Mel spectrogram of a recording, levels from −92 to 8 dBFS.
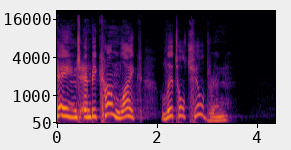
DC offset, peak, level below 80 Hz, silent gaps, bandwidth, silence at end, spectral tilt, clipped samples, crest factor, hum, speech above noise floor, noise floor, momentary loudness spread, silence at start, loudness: under 0.1%; -6 dBFS; -60 dBFS; none; 16 kHz; 0.95 s; -6 dB/octave; under 0.1%; 18 dB; none; 53 dB; -75 dBFS; 13 LU; 0 s; -23 LUFS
